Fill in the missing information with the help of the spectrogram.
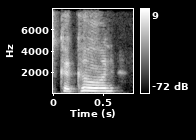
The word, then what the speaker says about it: Kaqun: And this is spelled K-A-Q-U-N. So we say it's cocoon, but that's the spelling of it.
